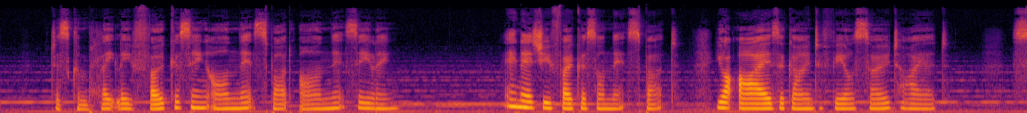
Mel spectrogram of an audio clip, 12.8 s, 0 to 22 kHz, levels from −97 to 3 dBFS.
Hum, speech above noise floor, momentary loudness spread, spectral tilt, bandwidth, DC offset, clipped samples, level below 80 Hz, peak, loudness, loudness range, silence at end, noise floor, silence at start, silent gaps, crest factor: none; 21 dB; 23 LU; -5.5 dB/octave; 16.5 kHz; under 0.1%; under 0.1%; -46 dBFS; -2 dBFS; -23 LUFS; 5 LU; 0 s; -43 dBFS; 0 s; none; 20 dB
